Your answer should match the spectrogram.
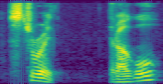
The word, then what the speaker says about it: street: 그럼 한 번에 묶어서 하면 street라고 발음 소리가 나게 될 것입니다.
